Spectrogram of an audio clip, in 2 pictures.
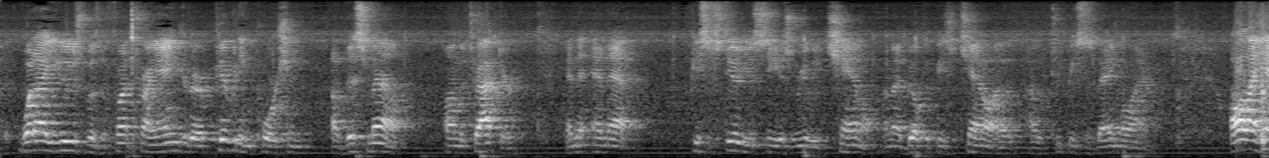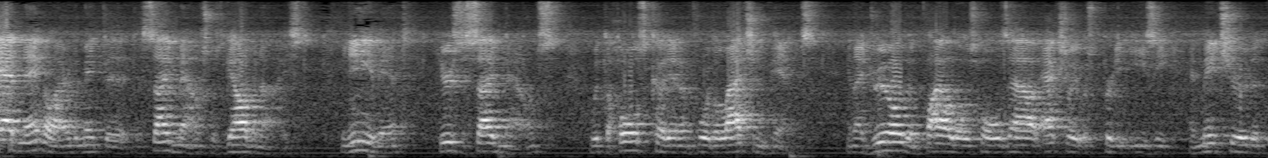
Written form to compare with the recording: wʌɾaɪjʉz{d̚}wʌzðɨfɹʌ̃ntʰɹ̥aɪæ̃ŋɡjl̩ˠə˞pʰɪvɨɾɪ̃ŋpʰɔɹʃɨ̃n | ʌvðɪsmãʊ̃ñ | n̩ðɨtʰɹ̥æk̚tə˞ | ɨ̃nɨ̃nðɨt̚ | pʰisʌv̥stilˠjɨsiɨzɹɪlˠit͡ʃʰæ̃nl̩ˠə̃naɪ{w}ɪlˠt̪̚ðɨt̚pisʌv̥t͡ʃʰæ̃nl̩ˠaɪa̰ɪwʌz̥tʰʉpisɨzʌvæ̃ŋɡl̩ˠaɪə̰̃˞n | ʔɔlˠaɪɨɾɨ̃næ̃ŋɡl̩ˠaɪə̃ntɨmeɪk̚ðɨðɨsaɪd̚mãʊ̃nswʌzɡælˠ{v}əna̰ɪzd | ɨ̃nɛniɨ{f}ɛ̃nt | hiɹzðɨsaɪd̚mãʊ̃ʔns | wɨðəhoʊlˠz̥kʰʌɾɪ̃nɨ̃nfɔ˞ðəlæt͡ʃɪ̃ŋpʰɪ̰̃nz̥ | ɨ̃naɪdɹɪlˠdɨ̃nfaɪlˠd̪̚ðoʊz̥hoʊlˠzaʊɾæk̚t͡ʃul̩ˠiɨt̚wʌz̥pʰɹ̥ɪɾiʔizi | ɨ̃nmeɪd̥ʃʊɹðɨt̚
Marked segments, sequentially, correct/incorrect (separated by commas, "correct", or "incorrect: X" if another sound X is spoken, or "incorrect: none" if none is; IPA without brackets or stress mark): correct, incorrect: b, correct, incorrect: v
